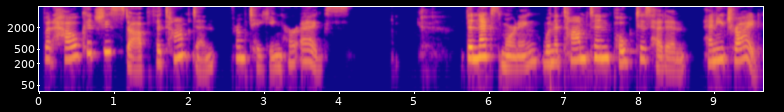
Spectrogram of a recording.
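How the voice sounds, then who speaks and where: A woman narrates a children's picture book as a storyteller. Her voice is on the high side and very animated in pitch, and she reads at a slow, measured pace. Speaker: storyteller reading aloud.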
